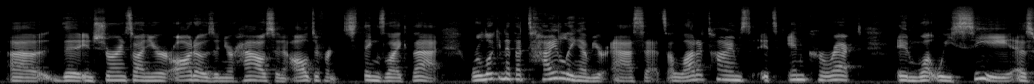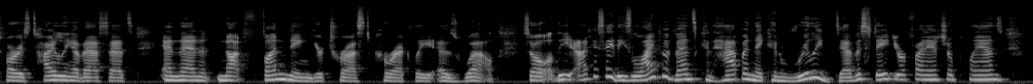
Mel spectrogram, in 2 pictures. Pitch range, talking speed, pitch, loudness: 165-220 Hz, 190 wpm, 185 Hz, -28 LUFS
